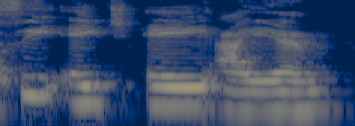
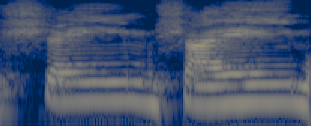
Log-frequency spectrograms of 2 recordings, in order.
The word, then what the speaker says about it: Chaim: Chaim, is it Chaim or Chaim? It's spelled C-H-A-I-M. Either Chaim or Chaim, but the last name is Rumkowski.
